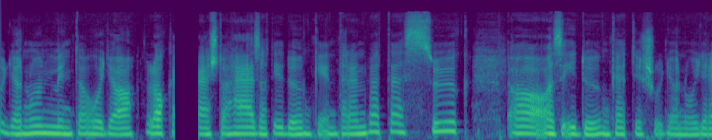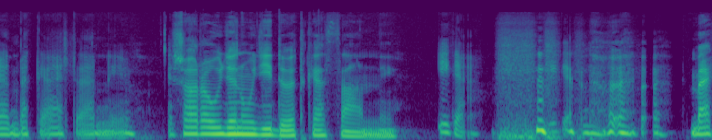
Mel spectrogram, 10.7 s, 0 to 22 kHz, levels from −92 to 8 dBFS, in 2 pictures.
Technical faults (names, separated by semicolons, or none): playback stall; time-compressed catch-up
